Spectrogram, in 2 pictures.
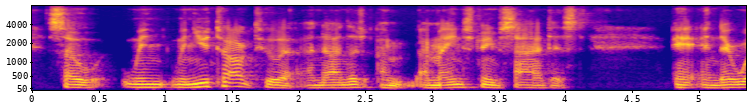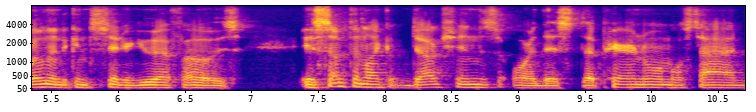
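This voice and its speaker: This man has an unremarkable speaking voice with fairly low pitch. His pace is moderate. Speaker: guest co-host, UFO blogger. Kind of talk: casual chat.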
